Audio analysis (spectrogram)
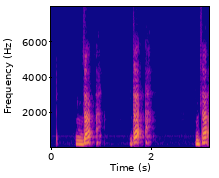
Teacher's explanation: está haciendo mi laringe ahí se pone más tensa porque es el tono alto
